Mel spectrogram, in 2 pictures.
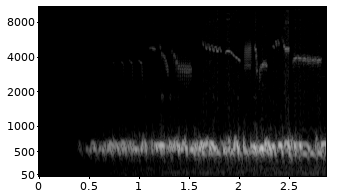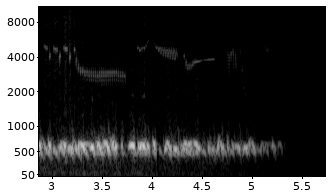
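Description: Thin, high bird whistles and chirps flit on and off above a dense, steady croaking chorus, like frogs, that runs continuously for about five seconds with no voices.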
